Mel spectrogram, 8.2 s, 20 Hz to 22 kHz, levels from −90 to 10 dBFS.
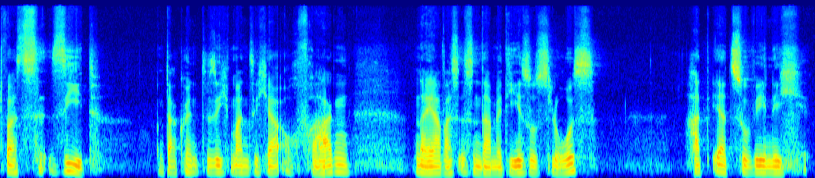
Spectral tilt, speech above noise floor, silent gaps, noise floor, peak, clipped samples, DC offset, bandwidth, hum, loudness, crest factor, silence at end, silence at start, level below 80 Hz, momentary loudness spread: -4 dB/octave; 33 dB; none; -56 dBFS; -6 dBFS; under 0.1%; under 0.1%; over 20 kHz; none; -24 LUFS; 20 dB; 0.1 s; 0 s; -72 dBFS; 12 LU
